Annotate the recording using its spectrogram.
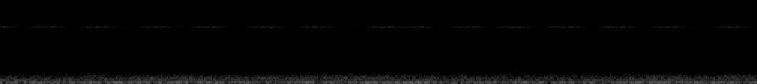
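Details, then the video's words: Crickets chirping at night: a steady train of high, evenly pulsed chirps running without pause over a deep, constant low rumble. "relaxing sounds of crickets"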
